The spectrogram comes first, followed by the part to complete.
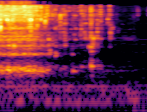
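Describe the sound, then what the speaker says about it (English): Water poured into a sink during a salt and water cleansing, a brief close splashing rush that tapers off after about a second. "can be flushed into a sink, and asking for the water be transformed into light"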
